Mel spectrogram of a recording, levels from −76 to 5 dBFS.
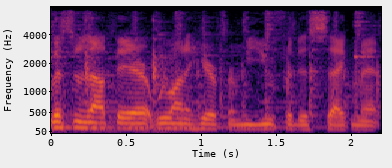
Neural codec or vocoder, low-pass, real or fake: none; 7.2 kHz; real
